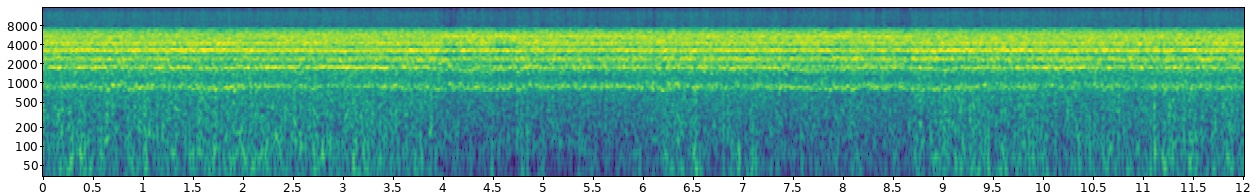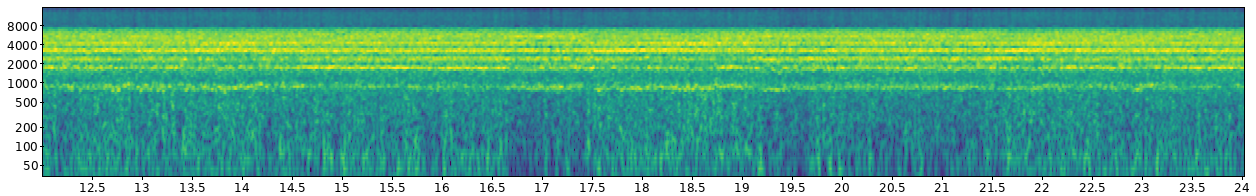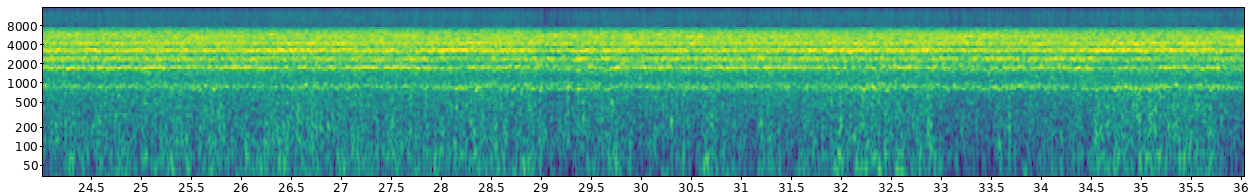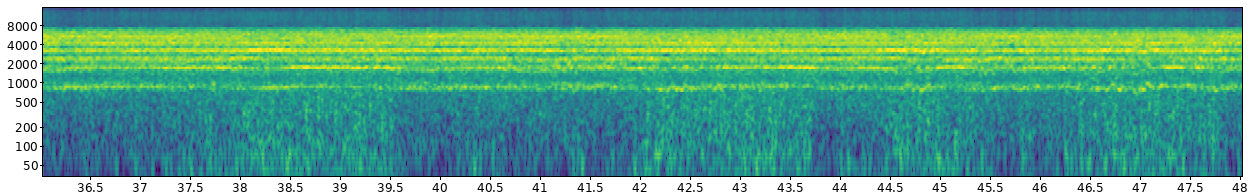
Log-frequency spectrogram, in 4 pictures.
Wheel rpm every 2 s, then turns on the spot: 230, 230, 230, 230, 230, 230, 230, 230, 230, 220, 230, 230, 230, 230, 230, 230, 230, 220, 230, 230, 220, 220, 220, 220.
none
